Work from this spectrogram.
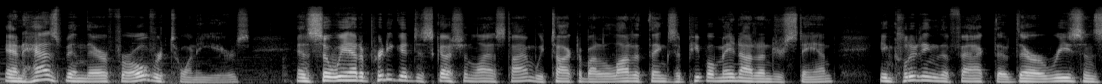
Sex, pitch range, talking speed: male, 125-155 Hz, 200 wpm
